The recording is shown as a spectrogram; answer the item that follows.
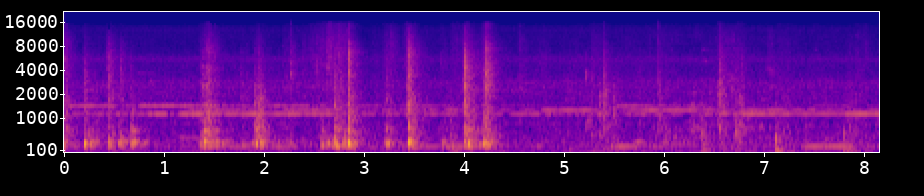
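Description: Clacks and knocks of a lid being worked onto a glass aquarium tank, a quick run of clatters over the first four seconds or so, then a few scattered knocks. A faint steady high tone sits underneath.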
